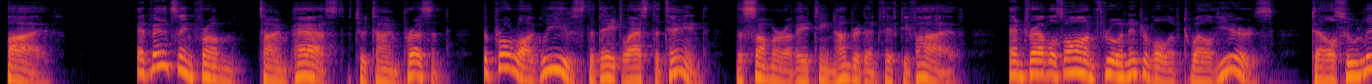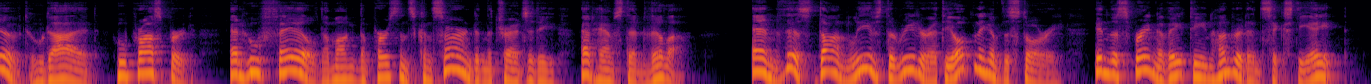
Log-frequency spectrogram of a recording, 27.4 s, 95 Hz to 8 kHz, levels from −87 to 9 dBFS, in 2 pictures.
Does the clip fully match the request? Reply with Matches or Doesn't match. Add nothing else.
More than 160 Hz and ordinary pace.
Doesn't match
